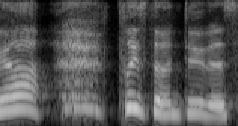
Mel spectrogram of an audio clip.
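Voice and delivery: high, frantic, rattled, panicked voice, acted out. Retelling panicking at a reckless man with a knife: retelling a panicked plea. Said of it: "I just panicked so hard".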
